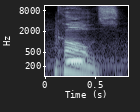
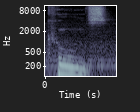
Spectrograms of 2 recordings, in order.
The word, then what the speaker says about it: Combs: bad boy records with sean combs combs not coons combs okay well i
